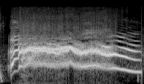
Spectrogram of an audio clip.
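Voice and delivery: very low, loud monster shout; loud low bellow; deep shout. Acted. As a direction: roar it out low.

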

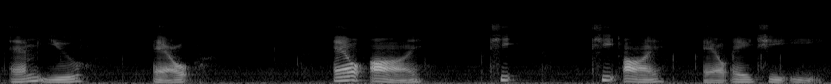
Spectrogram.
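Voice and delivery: ordinary talk, nothing marked

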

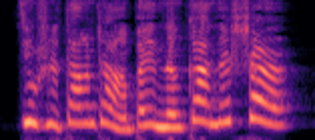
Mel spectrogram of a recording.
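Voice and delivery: very high, wailing retort; shrill, distraught reproach; tearful accusation. A narrator's reading. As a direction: throw it back in a high, upset cry. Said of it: "穆小薇大哭道".

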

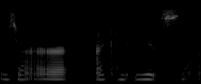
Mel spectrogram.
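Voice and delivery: unvoiced whisper to herself. Real, not acted. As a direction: whisper it under your breath. Whispered aside.

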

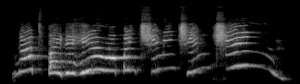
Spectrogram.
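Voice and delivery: very high, squeaky piglet voice; little pig's cry. A narrator's reading. Little pig refuses the wolf at the door, crying out. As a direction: squeak out a defiant storybook piggy refusal. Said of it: "cried the little pig".

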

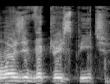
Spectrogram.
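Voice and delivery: ordinary delivery

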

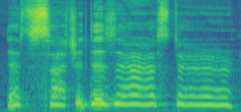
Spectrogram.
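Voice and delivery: very high, slow wailing lament; mock despair. Onlookers watching the bunny's disaster, high mock wail. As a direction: wail in hammed-up horror. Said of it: "And, like".

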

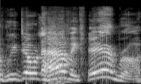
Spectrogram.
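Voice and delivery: high, loud protest; exasperated yell. Pretend. Answering friend who says leave the camera, exasperated yell. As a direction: shout it in disbelief.

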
